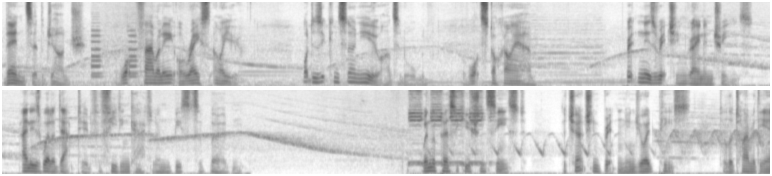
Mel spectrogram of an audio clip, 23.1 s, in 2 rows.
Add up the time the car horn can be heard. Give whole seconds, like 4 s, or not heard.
4 s.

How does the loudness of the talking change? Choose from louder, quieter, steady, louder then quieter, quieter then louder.
steady.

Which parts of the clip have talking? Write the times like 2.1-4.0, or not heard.
0.0-3.6, 4.5-8.1, 9.3-15.2, 17.7-23.0.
